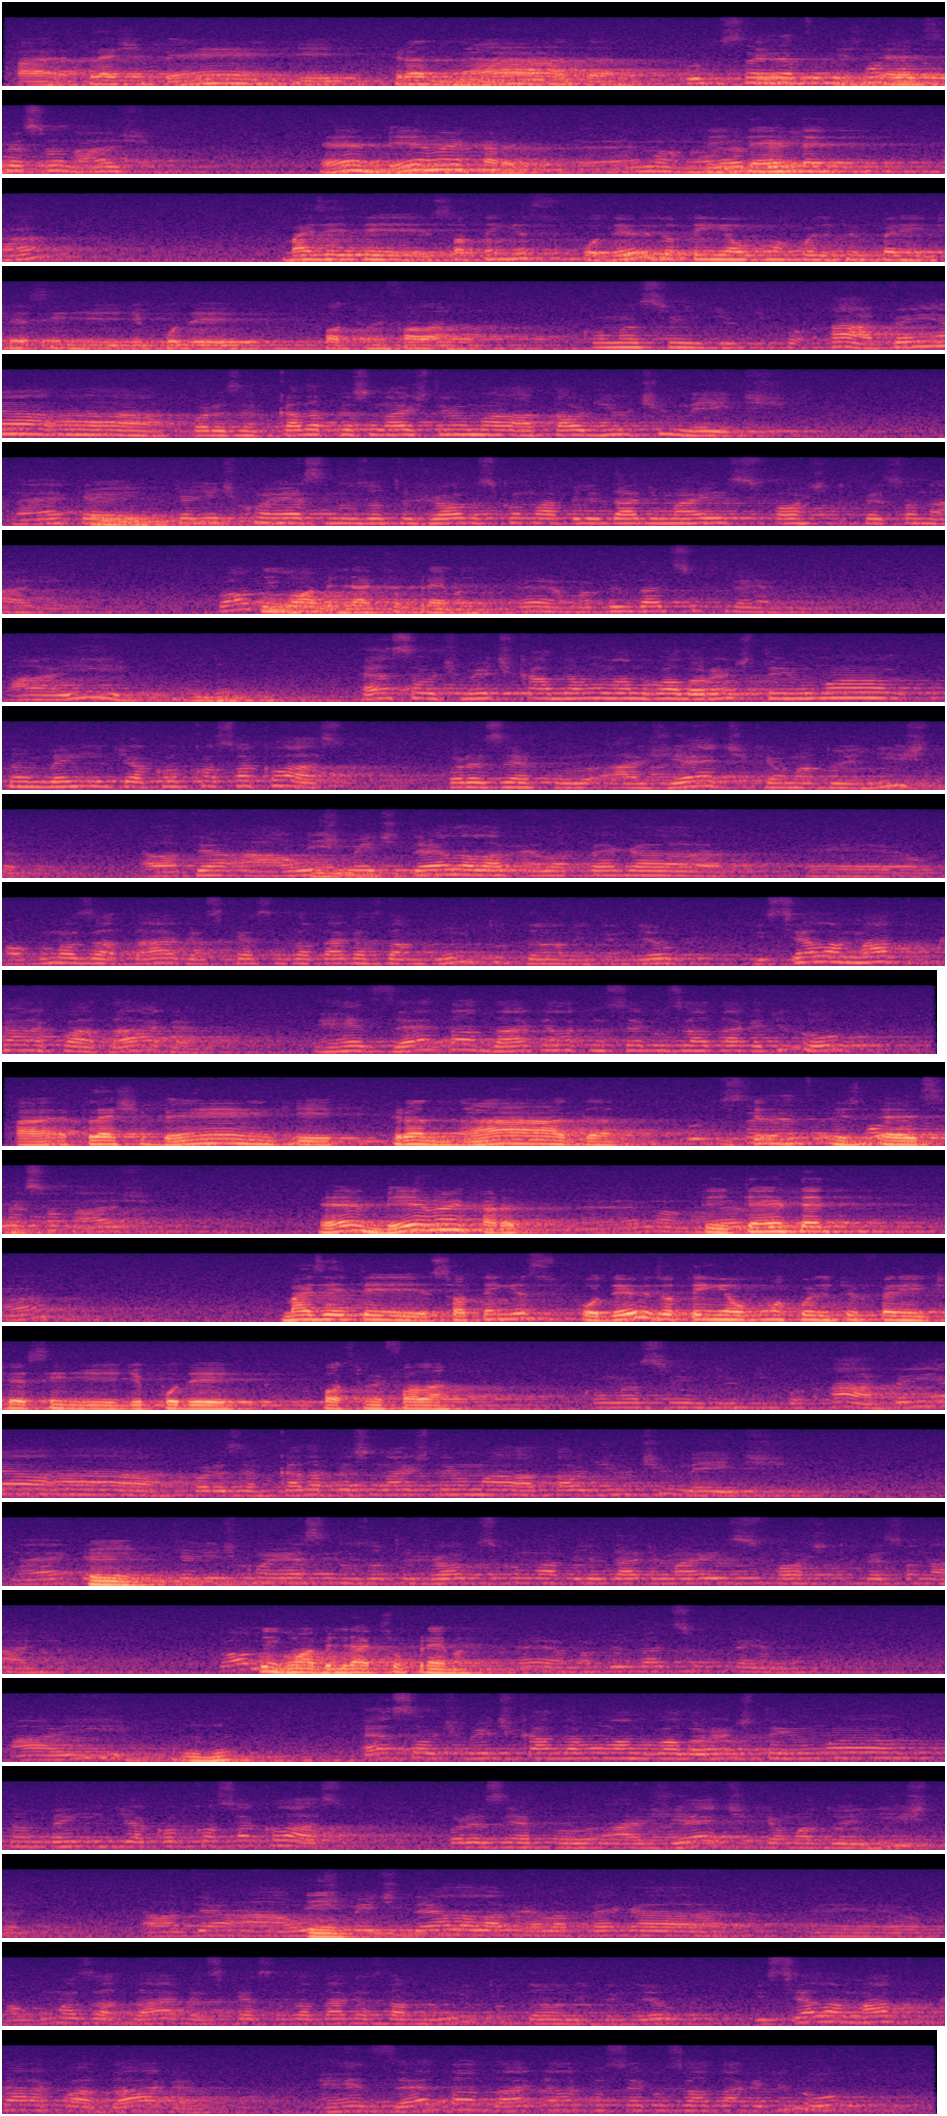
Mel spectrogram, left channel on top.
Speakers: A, on the right; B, on the left.
A: eh, flashbang, granada.
B: É, tudo isso
A: Isso
B: aí
A: é,
B: é tudo poder
A: isso é,
B: do
A: isso-
B: personagem.
A: é mesmo, é, cara?
B: É, mano,
A: Tem,
B: é
A: tem,
B: bem.
A: tem-
B: Hã?
A: mas aí tem, só tem esses poderes ou tem alguma coisa diferente, assim, de, de poder? Posso me falar?
B: Como assim? de- tipo, ah, tem a, a- Por exemplo, cada personagem tem uma a tal de Ultimate, né? Que, é-
A: Sim,
B: que a gente conhece nos outros jogos como a habilidade mais forte do personagem. Igual no
A: sim,
B: LoL,
A: com uma habilidade suprema.
B: é uma habilidade suprema. Aí.
A: Uhum,
B: Essa Ultimate, cada um lá no Valorant tem uma também de acordo com a sua classe. Por exemplo, a Jett, que é uma duelista, ela tem a Ultimate
A: sim.
B: dela, ela, ela pega é, algumas adagas, que essas adagas dão muito dano, entendeu? E se ela mata o cara com a adaga, reseta a adaga e ela consegue usar a adaga de novo.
